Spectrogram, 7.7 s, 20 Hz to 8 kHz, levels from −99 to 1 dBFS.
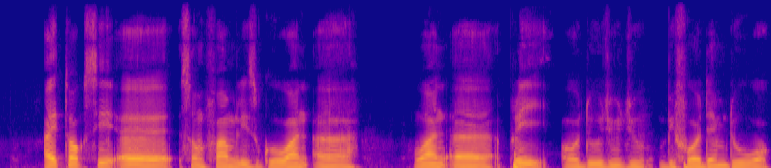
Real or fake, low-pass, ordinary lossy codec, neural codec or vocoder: real; none; none; none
